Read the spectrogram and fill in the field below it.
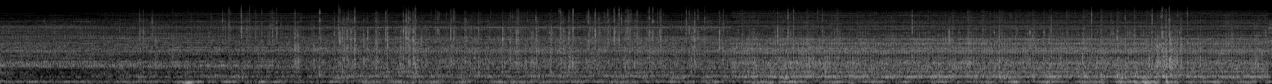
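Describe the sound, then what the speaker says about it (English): A kitchen mixer runs at slow speed, mixing powdered sugar for royal icing. It gives a steady, close mechanical whir with faint ticking and grinding, and no one speaks. "Slow speed of your mixer."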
